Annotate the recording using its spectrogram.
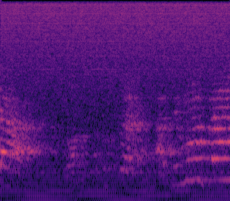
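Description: A voice speaking in short phrases, over a steady low electrical hum.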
